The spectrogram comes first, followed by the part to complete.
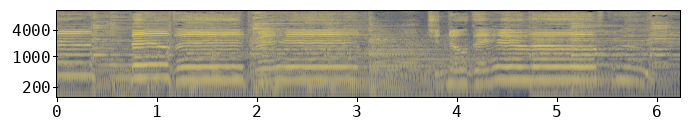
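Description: A woman singing a country song to her own strummed acoustic guitar, holding long notes.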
